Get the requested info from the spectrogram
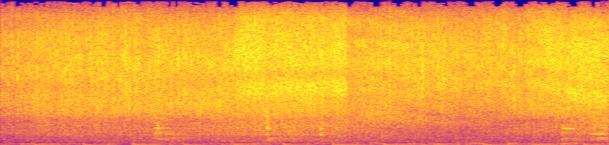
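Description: Smashburger patties and butter-brushed burger buns sizzling steadily on a hot flat-top griddle. Background music with a steady bass beat runs underneath.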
